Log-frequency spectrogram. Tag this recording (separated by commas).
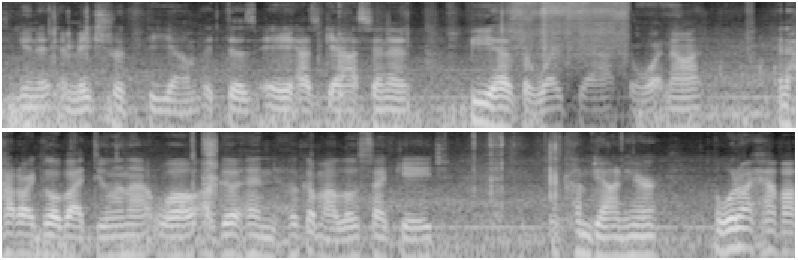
Speech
